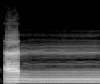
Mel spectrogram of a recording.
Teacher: ketika ro didahului sebelumnya fathah, maka dibaca tebal ro-nya. Tidak dibaca an-nar tapi tebal.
